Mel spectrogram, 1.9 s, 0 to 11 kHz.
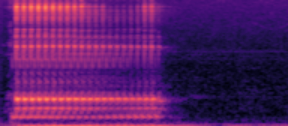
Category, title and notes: Sound effects > Objects / House appliances
Metal Beam Knife Plank Vibration Wobble SFX 2
ting, Vibration, Trippy, Clang, Klang, Wobble, Metal, FX, metallic, Beam, SFX, Perc, Foley, Vibrate, ding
